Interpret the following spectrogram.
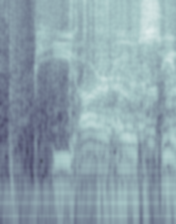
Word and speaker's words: proc: What's wrong with calling it proc? P-R-O-C, that's how you pronounce that, proc. soul lost. You wouldn't call it a percolator, it's a proculator.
